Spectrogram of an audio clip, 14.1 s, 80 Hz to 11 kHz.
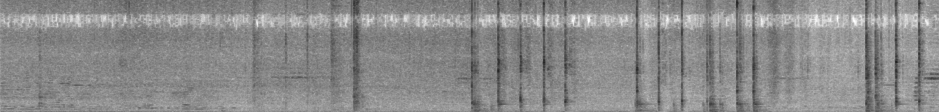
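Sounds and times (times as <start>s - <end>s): low street rumble: 0.0s - 14.0s
metal cooking utensils clanking: 9.5s - 11.7s, 12.9s - 14.0s.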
